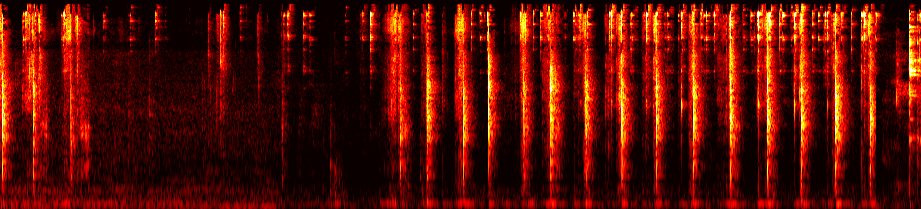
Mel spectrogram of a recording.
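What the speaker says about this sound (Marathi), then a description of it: "तर आपण भेंडी जी आहे ती सर्व कापून घेतलेली आहे" Okra is cut with a knife on a board: a few chops open the clip, then after a quiet stretch comes a steady run of crisp, close knife strikes, roughly two per second.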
